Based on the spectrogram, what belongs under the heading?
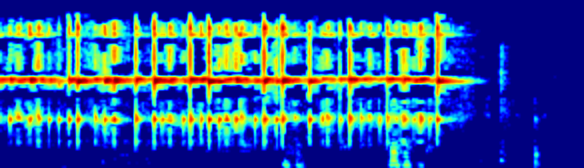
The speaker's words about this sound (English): Not only that, but when they stir up their coffee.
